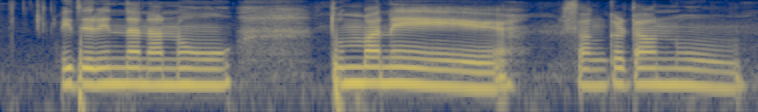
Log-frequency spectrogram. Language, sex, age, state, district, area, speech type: Kannada, female, 18-30, Karnataka, Tumkur, urban, spontaneous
